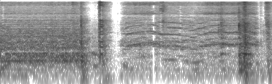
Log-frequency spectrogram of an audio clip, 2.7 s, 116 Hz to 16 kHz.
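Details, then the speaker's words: Sony SL-C30 Betamax VCR during repair and alignment, tape unload test: brisk whirring motor with light clicks and a couple of firm clunks as the tape unloads cleanly; mechanism works properly. "that's actually really good wow actually quite surprised how good that is"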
